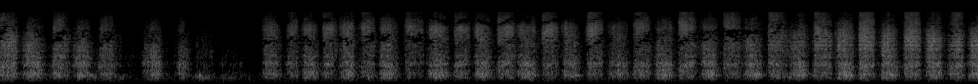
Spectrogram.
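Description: A worker in gloves scrubs a soapy, wet blue and red pile rug with a green plastic bristle brush. Quick, steady back-and-forth strokes make a bright, hissing, wet scratching sound with almost no low end, pausing briefly near the two-second mark before resuming at a fairly regular pace.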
